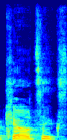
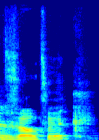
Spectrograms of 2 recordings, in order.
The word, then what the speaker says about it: Celtic: times good times yo Celtics in the chat dude it's not zeltic it's Celtic oh I swear he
